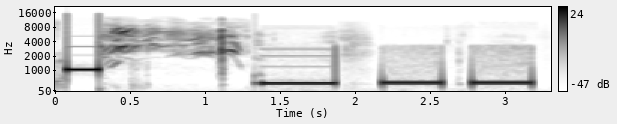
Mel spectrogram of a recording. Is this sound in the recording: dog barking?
no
